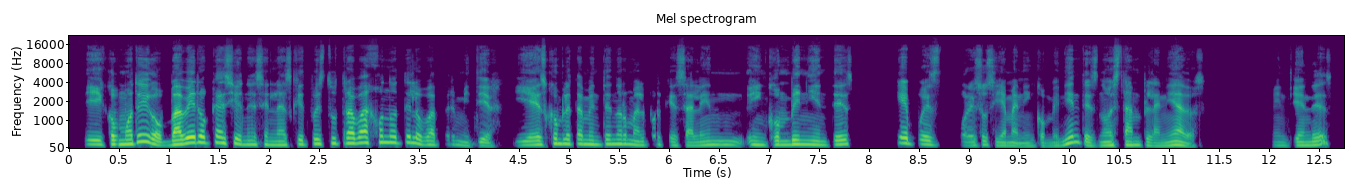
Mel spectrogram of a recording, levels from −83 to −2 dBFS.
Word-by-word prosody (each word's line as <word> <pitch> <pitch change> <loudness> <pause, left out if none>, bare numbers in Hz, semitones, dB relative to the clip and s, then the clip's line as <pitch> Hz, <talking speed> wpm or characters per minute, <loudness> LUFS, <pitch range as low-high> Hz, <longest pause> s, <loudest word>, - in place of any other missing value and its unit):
Y, 145 -2 +1
como 150 +3 +3
te 235 - +3
digo, 225 - +5
va 140 +5 +7
a - - +11
haber 200 +6 +8
ocasiones 170 -9 +1
en 125 - -3
las 125 -1 -2
que, 150 -3 -2
pues, 165 +4 -1
tu 180 - -2
trabajo 195 +4 +4
no 210 -1 +2
te 210 +3 -1
lo 175 -5 +2
va 135 0 0
a - - -5
permitir, 115 -7 -6 0.2
y 125 +1 -4
es 135 0 +2
completamente 155 -3 0
normal, 150 -6 -1
porque 125 -2 -9
salen 125 +3 -4
inconvenientes 135 +2 0 0.5
que, 190 -1 +4
pues, 145 -6 -3 0.2
por - - -9
eso 110 +5 -5
se 115 -2 -7
llaman 100 -3 -4
inconvenientes, 100 - -3
no 110 +1 -1
están 120 +2 -1
planeados, 105 -1 -2 0.7
¿me 110 - -16
entiendes? 115 +5 -3
135 Hz, 185 wpm, -22 LUFS, 115-155 Hz, 0.7 s, a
